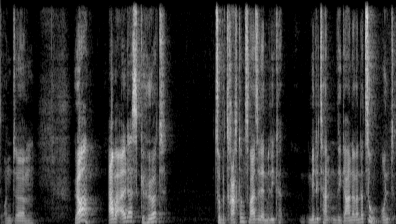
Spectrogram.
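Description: Chatty man rambling into a desk mic. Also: fairly high pitch. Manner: rambling, chatty, frequent self-corrections. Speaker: reaction video host. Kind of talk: casual reaction commentary. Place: home studio with desk and shelves. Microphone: studio mic on desk, headphones.

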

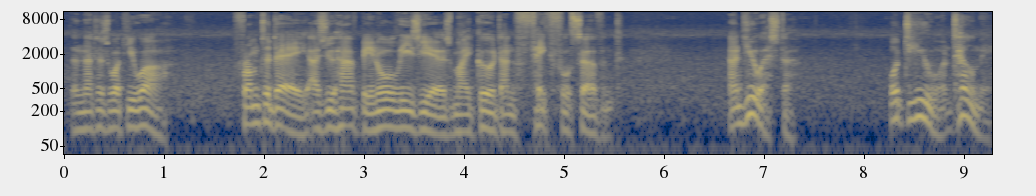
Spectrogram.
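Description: Resolute low-voiced young nobleman. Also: animated, normal speed. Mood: gracious. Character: proud, resolute, generous young nobleman of ancient Judea. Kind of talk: radio drama acting. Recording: radio drama with faint background noise.

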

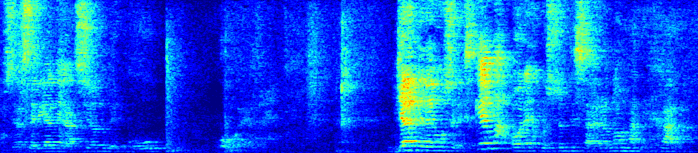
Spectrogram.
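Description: A man teaches at a chalkboard in a lively, questioning way. His voice sits high and sounds sharp and bright. He is caught by a far-off camera in a very echoey room with a faint hiss underneath. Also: moderate pace. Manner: lively, asks questions and answers them himself, calls the viewer "papi". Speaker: math tutor at an admissions academy. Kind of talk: chalkboard lesson solving exam problems. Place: classroom at a chalkboard, indoors.

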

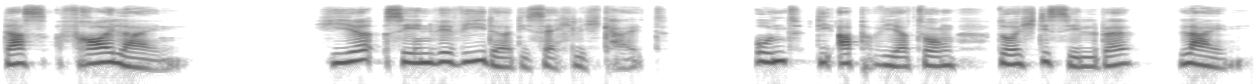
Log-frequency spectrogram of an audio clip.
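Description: A woman playing a late-night radio presenter who lectures in a slow, deliberate and didactic way. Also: fairly low pitch, lively intonation, a bit bright, no room sound, clean studio sound. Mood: lecturing.

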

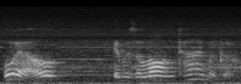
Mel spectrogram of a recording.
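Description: High-voiced, eerily insistent hotel clerk. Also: male voice, big pitch swings, a little slow, soft background music, rough recording. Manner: insinuating, insistent. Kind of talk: old radio drama acting. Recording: old radio drama played through cassette speaker.

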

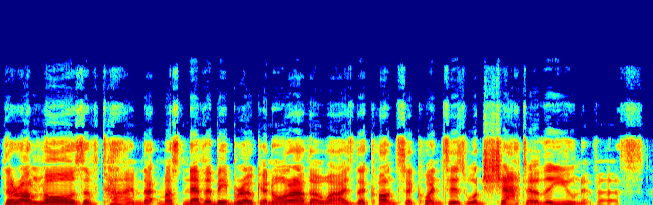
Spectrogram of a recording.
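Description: Resolute alien time-traveler played by a man for audio drama: high-pitched, grandly moralizing, slightly dull recording. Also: normal speed, pushed and bright. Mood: defiant, stern.

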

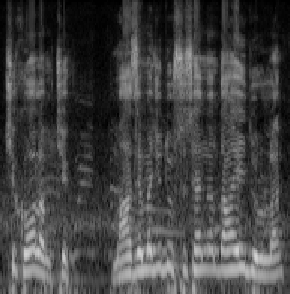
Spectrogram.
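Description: A man playing a loud, crude, bickering comedy everyman who nags in slangy repeats during cartoon-style video-game banter. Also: sits high, fast, slight background noise, natural voice. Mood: loud, outraged. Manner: slangy, blustering, nagging, repeats phrases. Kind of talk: comic video-game banter and match commentary.

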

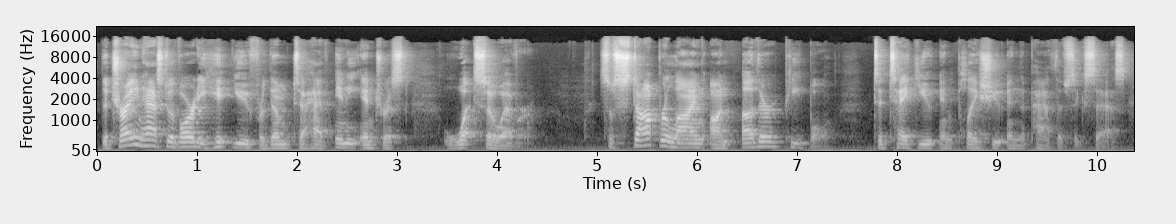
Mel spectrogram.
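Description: Male, middle-aged, medium pitch. Emphatic career-advice vlogger speaking to camera in an echoey small room. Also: sing-song, normal speed, a bit bright. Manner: emphatic, repeats phrases for stress. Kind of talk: motivational talk to camera. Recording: roomy, echoey indoor sound.

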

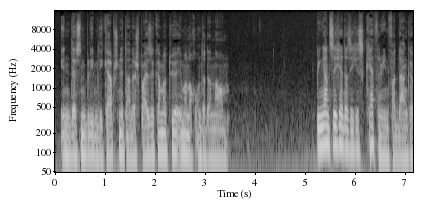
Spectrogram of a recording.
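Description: An actor playing a grown man narrating memories of his boyhood in a 1950s German radio play, in a measured, wry way. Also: low-pitched, darkish tone. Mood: wry, reflective. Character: adult man wryly recalling his small-town boyhood.

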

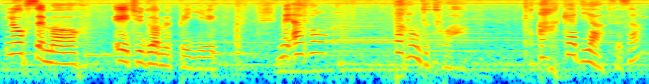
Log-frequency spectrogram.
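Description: A woman's voice: fairly low pitch, big pitch swings, takes it slowly, over music. An actress playing a tough, wry female mercenary hunter in a French game dub, dry and blunt. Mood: firm. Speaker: video game voice actor.

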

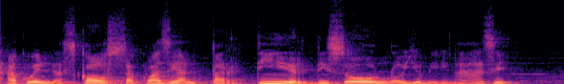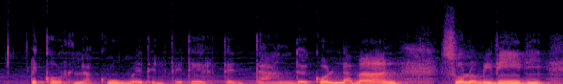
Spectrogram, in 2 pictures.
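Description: A man reads literature as a narrator, in a declamatory, theatrical manner that moves between swelling and hushed phrases. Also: a little high, dull audio. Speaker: audiobook narrator. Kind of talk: dramatic literary reading of poetry and scripted narration.

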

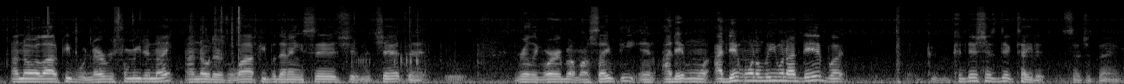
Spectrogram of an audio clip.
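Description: A man in his thirties talks into a phone propped on the dashboard of his parked car at night. His voice sits at an ordinary pitch, and his talk rambles loose and profane. A faint hum of car and street noise stays underneath. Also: fast talker, mellow, low-quality recording. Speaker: livestream host. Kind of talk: casual livestream chat.

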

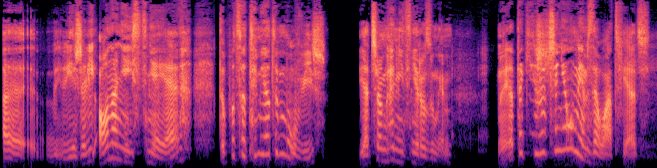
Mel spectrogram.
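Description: An actress playing a bewildered, reluctant friend in a comic radio drama, hesitant and whiny. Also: female voice, mid-range voice, wildly swooping pitch, moderate pace, vocal fry, bright, forceful tone, slightly rough, no echo, heavily acted. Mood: flustered, stalling.

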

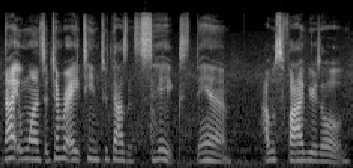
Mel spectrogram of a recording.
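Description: An American woman in her twenties chatting casually as a reaction host, playful, animated and slangy, close on the microphone. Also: medium pitch, measured pace, a little hiss or hum. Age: 20s. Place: small bedroom studio, indoors. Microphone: close boom-arm microphone.

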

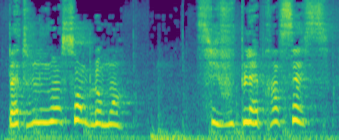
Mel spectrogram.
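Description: A woman's voice: extremely high pitch, steady tone, a little slow, a little mellow. A woman playing a devoted, anxious elf servant in a fantasy audio drama, earnest, deferential and pleading. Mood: alarmed. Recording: roomy echo, slightly distant microphone.

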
